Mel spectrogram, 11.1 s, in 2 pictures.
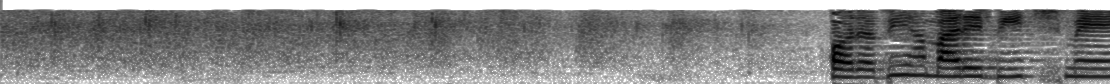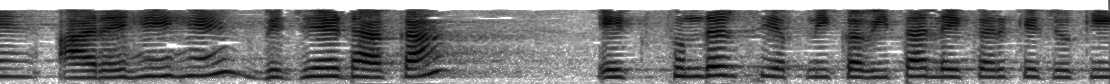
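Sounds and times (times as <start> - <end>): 
audience clapping: 0.0 - 4.1
speech: 4.2 - 7.9, 8.5 - 11.0.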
